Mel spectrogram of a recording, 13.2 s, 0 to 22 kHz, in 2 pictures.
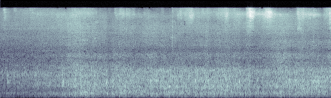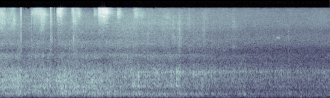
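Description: Two coupled South Western Railway Class 458 electric multiple units passing through a station at speed. The rumble of wheels on rail swells about a second in, stays loud through the middle with sharp clicks, and fades as the train draws away near the end.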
